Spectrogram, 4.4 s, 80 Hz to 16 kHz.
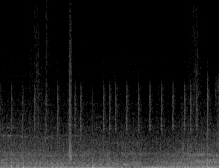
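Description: A 1995 Ford Mustang SVT Cobra R in Forza Horizon 5 drives with a continuous, fairly loud engine drone and a rhythmic pulsing on top, with no talking.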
